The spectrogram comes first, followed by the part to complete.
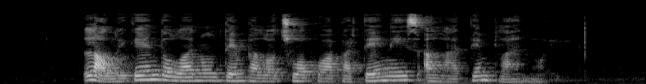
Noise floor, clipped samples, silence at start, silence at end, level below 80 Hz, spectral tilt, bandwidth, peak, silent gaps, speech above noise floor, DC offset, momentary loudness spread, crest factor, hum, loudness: -65 dBFS; under 0.1%; 0.85 s; 1 s; -58 dBFS; -3 dB/octave; 11.5 kHz; -2 dBFS; none; 41 dB; under 0.1%; 15 LU; 24 dB; none; -23 LUFS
